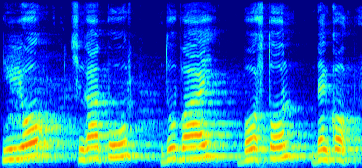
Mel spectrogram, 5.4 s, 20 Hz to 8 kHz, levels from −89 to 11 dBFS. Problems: echo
